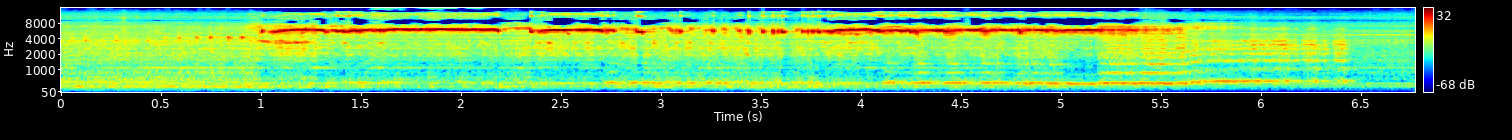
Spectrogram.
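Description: A cutting tool screeches against spinning metal.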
